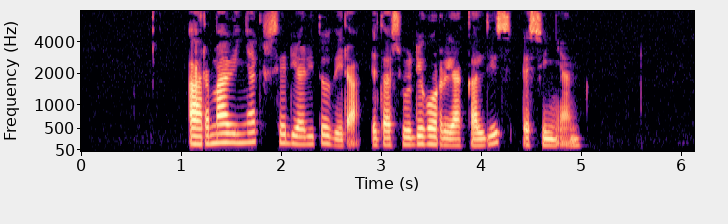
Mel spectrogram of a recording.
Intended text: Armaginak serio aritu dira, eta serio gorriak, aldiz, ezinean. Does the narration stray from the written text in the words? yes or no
yes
